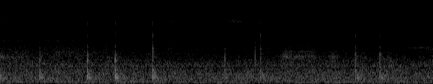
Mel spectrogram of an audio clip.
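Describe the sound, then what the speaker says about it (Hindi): Notes being handwritten on paper, with soft scratchy pen strokes and small taps repeating steadily, quiet and close. "यहाँ इनके बारे में थोड़ी सी जानकारी लिख देता हूँ।"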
